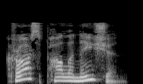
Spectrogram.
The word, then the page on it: cross-pollination: British English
